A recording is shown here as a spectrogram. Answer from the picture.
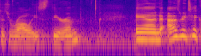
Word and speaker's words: Rolle's: That is how it's pronounced, is Rolle's theorem.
